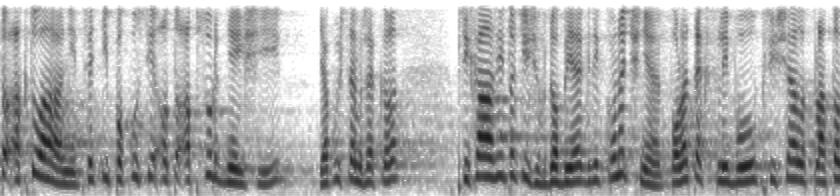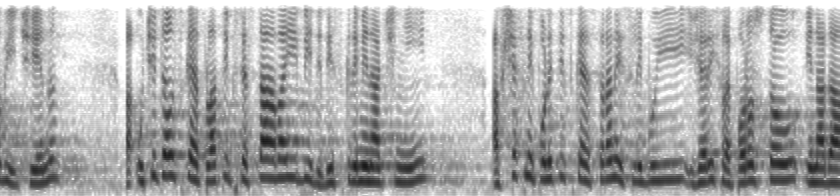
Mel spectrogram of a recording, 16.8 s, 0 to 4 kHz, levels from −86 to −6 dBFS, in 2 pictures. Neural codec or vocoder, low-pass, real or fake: autoencoder, 48 kHz, 128 numbers a frame, DAC-VAE, trained on Japanese speech; 3.6 kHz; fake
